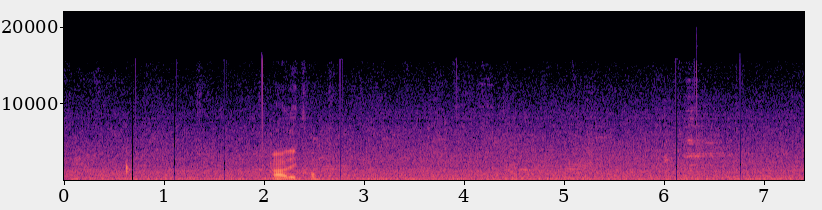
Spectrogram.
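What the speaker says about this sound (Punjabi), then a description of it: "ਮੰਦਰ ਦੇ ਵਿੱਚ ਜਗ੍ਹਾ ਬਣੀ ਹੋਈ ਪਾਣੀ ਉੱਬਲਦਾ ਦੇਖੋ ਭਾਫਾਂ ਨਿਕਲਦੀਆਂ ਦੇਖੋ" Boiling hot spring water and rising steam at Manikaran Sahib temple make a steady rushing, bubbling roar throughout, with a person briefly speaking over it.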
